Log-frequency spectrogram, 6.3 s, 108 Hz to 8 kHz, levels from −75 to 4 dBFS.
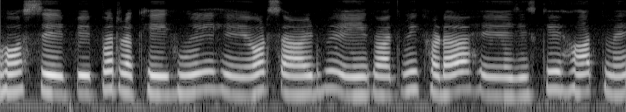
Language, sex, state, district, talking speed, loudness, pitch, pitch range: Hindi, female, Bihar, West Champaran, 155 wpm, -16 LUFS, 230 Hz, 215-255 Hz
